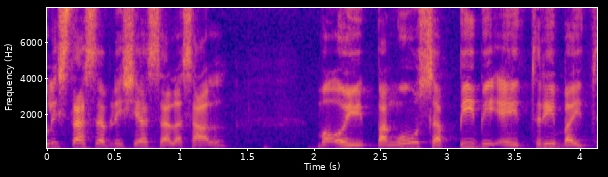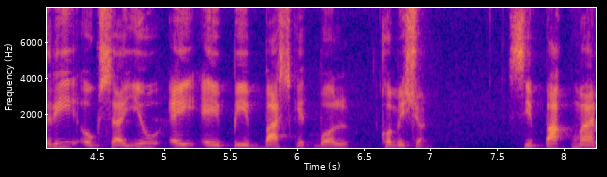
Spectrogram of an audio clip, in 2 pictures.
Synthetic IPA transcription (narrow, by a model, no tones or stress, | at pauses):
list̪ɐsɐbɪnisjasɐlɐsal | mɐʔojpɐŋusɐpibiʔejt̪ɾibajt̪ɾiʔoɡsɐjuʔejʔejpibaskɛt̪̚bolkomɪʃo̰n | sɪbak̚ma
